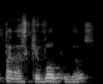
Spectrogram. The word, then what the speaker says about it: Paraskevopoulos: Jamie, I love the way that you do pronounce it. Nevertheless, well, yeah, my surname is Paraskevopoulos.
